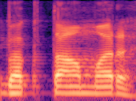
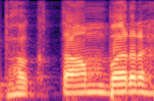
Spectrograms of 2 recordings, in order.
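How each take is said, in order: First: The middle has a plain 'm' sound: bhaktamar. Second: The middle has an 'mb' sound: bhaktambar. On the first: The speaker calls it right. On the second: The speaker calls it wrong.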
